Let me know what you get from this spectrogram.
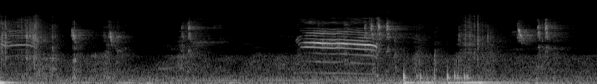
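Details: Stray kittens snatching food and then eating: short high squeaky cries scattered throughout, one drawn-out harmonic meow near the middle, over a low steady hum with clattering and chewing noises.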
